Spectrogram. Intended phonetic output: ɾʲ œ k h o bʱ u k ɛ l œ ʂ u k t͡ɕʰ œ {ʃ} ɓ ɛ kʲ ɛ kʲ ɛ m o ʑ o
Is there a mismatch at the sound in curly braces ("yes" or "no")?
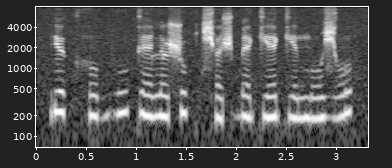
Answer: no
